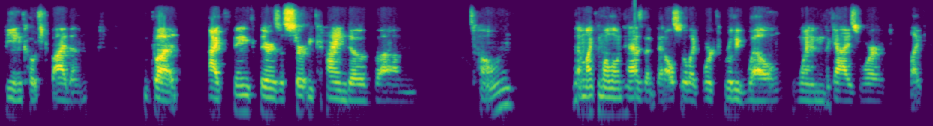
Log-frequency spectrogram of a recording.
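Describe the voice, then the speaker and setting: A man's voice: deep voice, husky, muffled recording. A man co-hosting a podcast, thinking aloud with hesitant restarts. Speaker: podcast co-host. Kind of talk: casual sports chat.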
